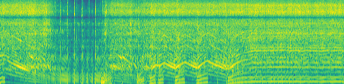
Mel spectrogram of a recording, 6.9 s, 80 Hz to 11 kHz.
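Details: 2012 Echo CS-400 chainsaw, fogged with Sea Foam Deep Creep, heavy smoke at start that soon clears; revs up and down cleanly several times, then settles to a steady even tone; healthy.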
